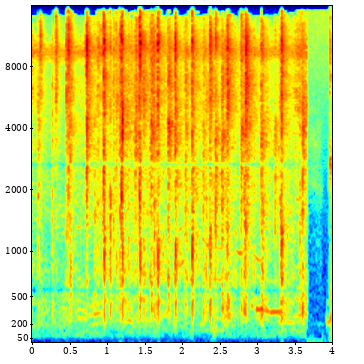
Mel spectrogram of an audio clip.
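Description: A group of people applauding, many hands clapping irregularly, with faint voices underneath; the clapping stops abruptly near the end.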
